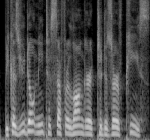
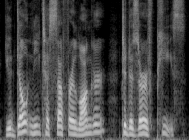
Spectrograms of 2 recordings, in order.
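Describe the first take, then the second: First: It is said at a normal pace. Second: It is said slowly and deliberately.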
